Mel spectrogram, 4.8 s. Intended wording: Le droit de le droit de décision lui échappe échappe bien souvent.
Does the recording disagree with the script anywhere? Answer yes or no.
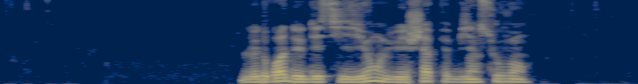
yes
